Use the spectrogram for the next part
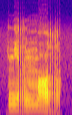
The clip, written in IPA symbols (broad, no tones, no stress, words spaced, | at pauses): nʲɛrmːɔr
